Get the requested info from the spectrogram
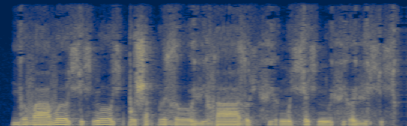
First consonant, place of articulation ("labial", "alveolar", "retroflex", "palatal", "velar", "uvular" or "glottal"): palatal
